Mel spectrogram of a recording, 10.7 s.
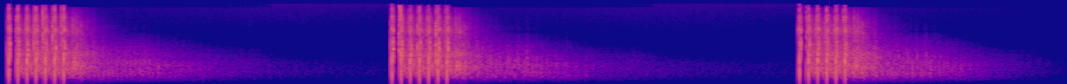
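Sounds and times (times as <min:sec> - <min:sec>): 
AK-47 gunshots: 0:00.0 - 0:01.7, 0:03.9 - 0:05.7, 0:08.0 - 0:09.8.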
